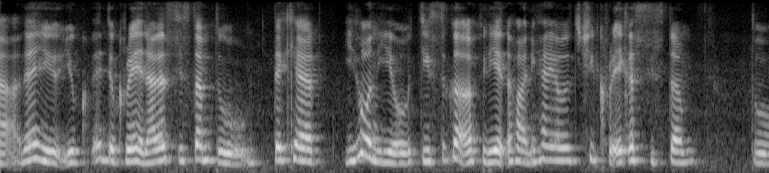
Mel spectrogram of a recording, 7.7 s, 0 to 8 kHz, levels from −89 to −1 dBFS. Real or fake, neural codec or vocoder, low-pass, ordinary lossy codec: fake; codec, 16 kHz, 6 kbps, DAC; none; none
